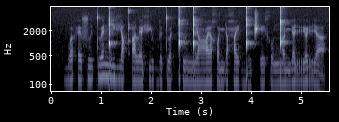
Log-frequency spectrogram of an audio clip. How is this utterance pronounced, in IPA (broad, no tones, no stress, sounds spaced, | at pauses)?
b ʌ h ɛ sʷ i tʷ ɛ ŋ͡ǃ i vʲ a qʼ ʌ l ɛ fʲ u b ɛ tʷ a ǃʰ ɯ ŋ͡ǃ e ʕ ɛ χ o nʲ e ħ e ɡ͡ǃ e t͡ʃʼ e x o ŋ͡ǃ ʌ nʲ a rʲ ʌ rʲ a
